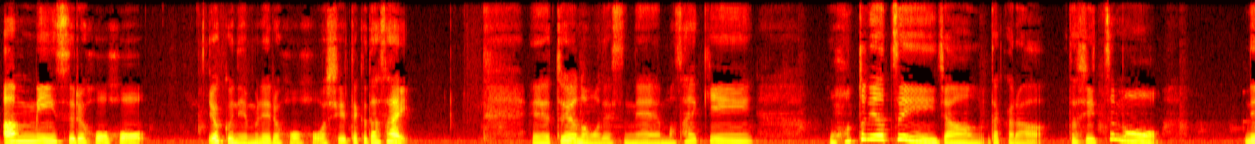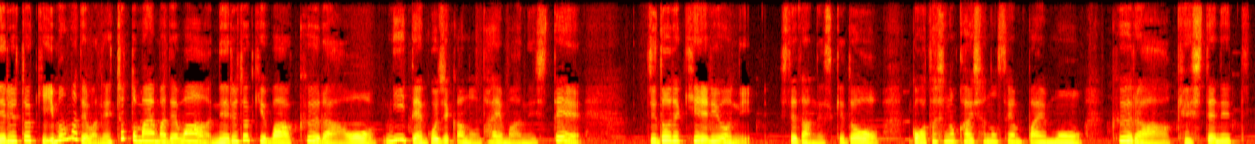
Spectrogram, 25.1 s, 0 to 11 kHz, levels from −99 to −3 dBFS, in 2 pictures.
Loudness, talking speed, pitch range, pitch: -26 LUFS, 290 characters per minute, 220-280 Hz, 250 Hz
